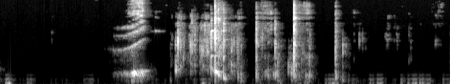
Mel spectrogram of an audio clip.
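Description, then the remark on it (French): A small sip of a Play Endurance drink: a brief slurp followed by swallowing and soft wet mouth clicks, quiet and intimate, with no talking. “Je prends une petite gorgée de Play Endurance.”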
